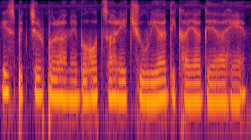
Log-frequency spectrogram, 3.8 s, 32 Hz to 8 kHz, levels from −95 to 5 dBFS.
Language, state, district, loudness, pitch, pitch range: Hindi, Arunachal Pradesh, Lower Dibang Valley, -21 LUFS, 165 Hz, 155-175 Hz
